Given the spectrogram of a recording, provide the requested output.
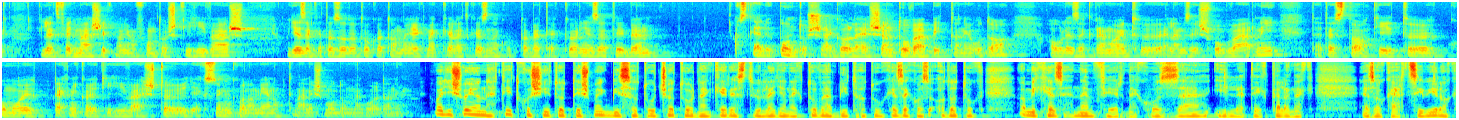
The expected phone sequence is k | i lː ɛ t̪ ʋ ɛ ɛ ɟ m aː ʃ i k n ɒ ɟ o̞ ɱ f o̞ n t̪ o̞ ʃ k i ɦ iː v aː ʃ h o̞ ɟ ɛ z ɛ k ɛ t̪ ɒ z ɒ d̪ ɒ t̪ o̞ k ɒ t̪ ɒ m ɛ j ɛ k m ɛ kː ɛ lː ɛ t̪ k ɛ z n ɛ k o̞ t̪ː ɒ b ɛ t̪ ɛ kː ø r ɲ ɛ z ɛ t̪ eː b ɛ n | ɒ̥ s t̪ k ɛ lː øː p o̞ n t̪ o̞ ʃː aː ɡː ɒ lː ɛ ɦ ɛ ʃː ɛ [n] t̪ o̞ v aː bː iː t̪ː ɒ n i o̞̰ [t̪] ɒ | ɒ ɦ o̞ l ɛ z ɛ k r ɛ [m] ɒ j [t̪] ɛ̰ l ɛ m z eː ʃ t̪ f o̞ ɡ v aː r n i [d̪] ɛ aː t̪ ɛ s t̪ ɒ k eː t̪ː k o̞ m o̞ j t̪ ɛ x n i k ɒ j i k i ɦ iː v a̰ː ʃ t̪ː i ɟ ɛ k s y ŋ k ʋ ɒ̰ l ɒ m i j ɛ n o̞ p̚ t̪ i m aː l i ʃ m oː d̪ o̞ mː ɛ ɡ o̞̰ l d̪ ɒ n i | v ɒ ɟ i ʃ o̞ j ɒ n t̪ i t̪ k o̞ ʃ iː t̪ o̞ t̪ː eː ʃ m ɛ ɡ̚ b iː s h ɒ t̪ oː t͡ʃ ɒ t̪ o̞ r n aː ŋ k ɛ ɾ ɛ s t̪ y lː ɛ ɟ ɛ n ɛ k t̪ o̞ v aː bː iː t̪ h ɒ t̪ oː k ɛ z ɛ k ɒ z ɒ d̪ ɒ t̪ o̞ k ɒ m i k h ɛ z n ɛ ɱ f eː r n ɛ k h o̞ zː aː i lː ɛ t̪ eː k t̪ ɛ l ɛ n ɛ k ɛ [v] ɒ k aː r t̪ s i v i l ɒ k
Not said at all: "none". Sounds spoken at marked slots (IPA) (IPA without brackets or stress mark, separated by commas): n, d̪, m, d̪, t̪, z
